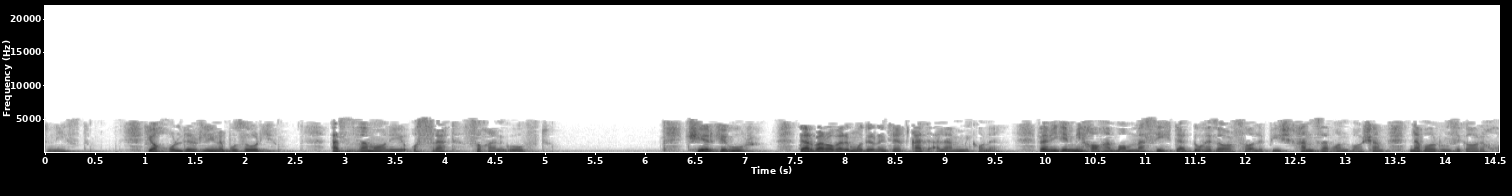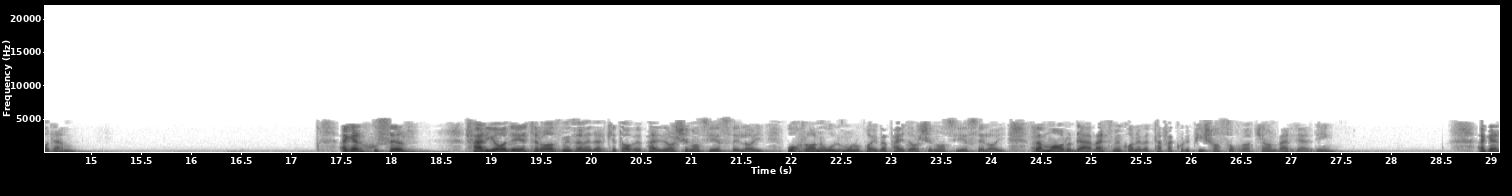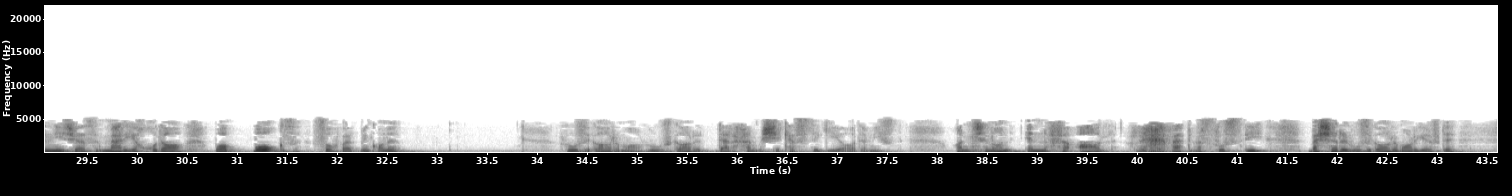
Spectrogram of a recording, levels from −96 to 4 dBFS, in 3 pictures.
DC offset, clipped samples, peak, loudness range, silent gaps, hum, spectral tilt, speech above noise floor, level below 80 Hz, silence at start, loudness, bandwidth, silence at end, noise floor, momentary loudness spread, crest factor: under 0.1%; under 0.1%; -4 dBFS; 10 LU; none; none; -9 dB/octave; 39 dB; -54 dBFS; 0 s; -28 LUFS; 5.4 kHz; 0.35 s; -66 dBFS; 15 LU; 24 dB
